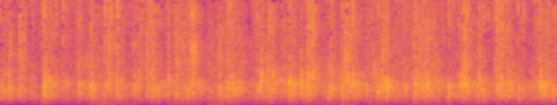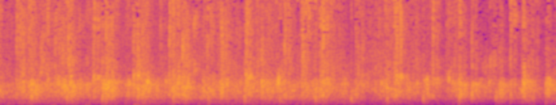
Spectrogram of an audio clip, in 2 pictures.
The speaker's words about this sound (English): If you can put your hands together and welcome everybody.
